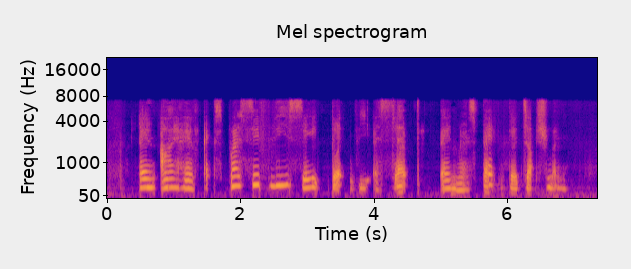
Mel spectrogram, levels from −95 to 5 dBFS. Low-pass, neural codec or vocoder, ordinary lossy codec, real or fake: 7.2 kHz; codec, 16 kHz in and 24 kHz out, 0.6 kbps, FireRedTTS-2 codec; Opus, 64 kbps; fake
